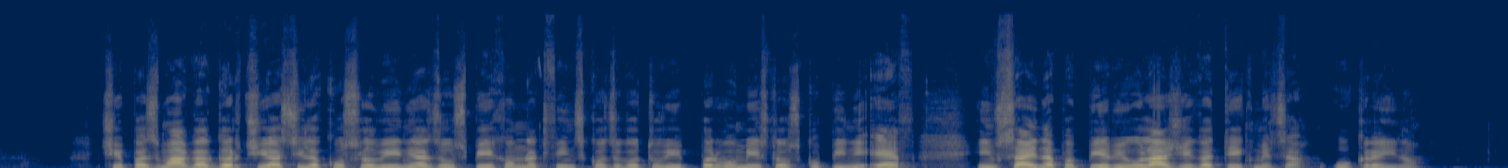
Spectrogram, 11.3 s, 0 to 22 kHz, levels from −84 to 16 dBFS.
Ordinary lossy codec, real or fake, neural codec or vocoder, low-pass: Opus, 64 kbps; real; none; 19.8 kHz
